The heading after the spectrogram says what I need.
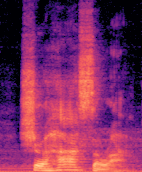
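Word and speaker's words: Sahasrara: seventh chakra and the highest chakra also call shaha sara that's spelled s-a-h-a-s-r-a-r-a okay it's located at the crown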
